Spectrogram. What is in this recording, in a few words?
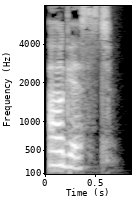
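"august", US English; August – Agosto; Datas em Inglês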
